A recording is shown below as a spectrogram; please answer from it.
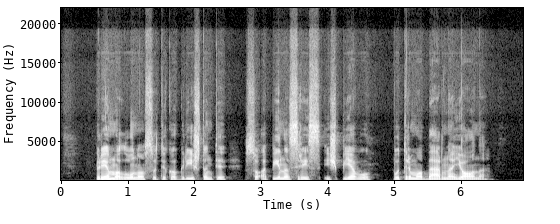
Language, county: Lithuanian, Telšiai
